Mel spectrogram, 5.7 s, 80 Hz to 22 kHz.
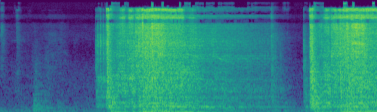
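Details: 1964 VW Beetle air-cooled engine, first start after 10 days of work, with a temporary electric fuel pump and static timing: catches and settles into a steady, even idle with no knocks or misses; sounds healthy.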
